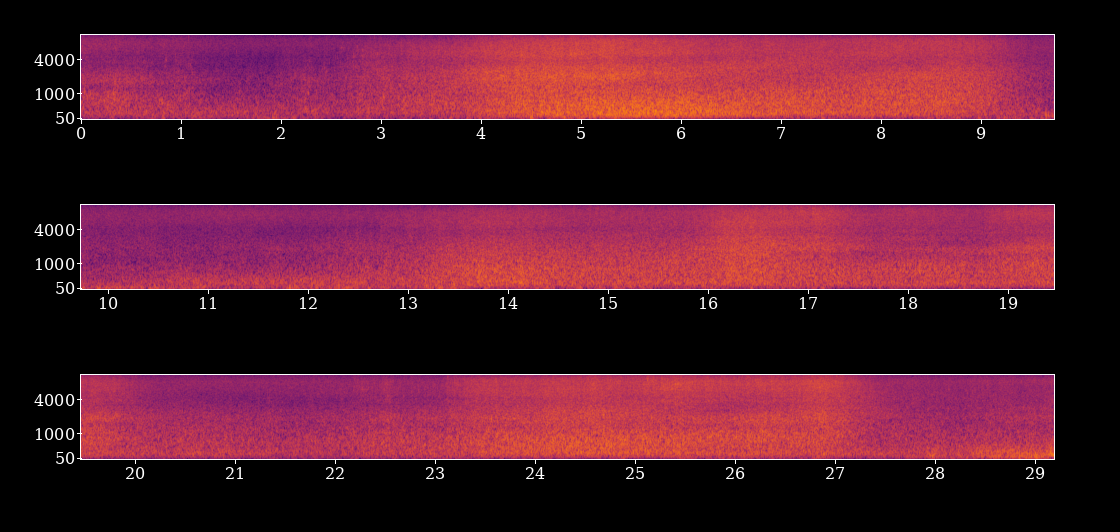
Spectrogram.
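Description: Small waves breaking and washing up a sandy beach, the surf noise swelling and fading in several long surges.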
